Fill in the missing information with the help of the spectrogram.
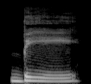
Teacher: the sound is produced by bringing both lips together and you should feel a slight buzz in your vocal cords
